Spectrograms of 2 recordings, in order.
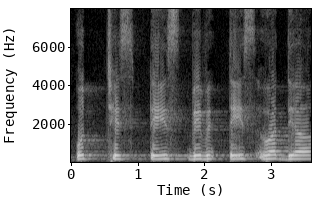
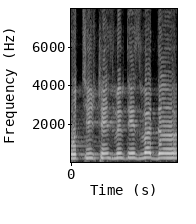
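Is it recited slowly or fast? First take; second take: slowly; fast. First: It is recited slowly and carefully. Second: It is recited quickly and fluently.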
